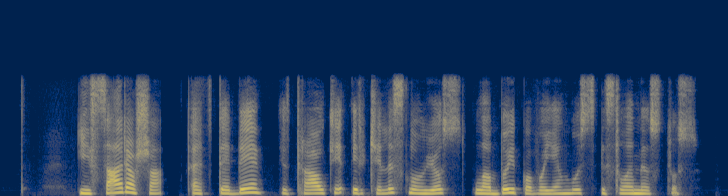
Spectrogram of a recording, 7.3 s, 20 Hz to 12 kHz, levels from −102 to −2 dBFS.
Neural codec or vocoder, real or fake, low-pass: codec, 16 kHz, 1 kbps, FunCodec, trained on Chinese and English, 50 frames a second; fake; 7.2 kHz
